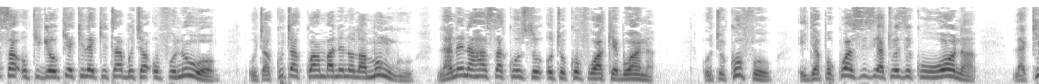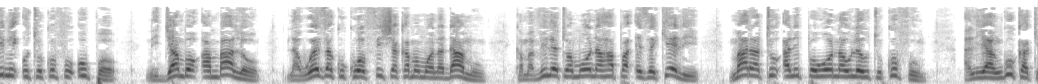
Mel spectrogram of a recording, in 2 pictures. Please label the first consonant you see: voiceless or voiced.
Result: voiceless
